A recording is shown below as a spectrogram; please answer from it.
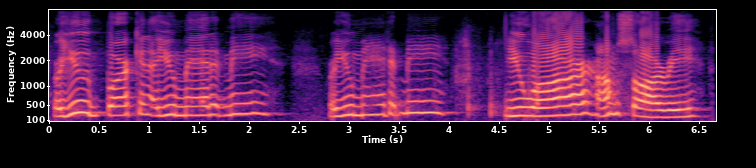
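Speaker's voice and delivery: high-pitched doting voice for the dog. Real, not acted. Trainer soothing the barking dog, high sing-song baby talk.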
